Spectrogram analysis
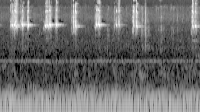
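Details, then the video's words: Recorded crickets chirping in clustered bursts, quick paired and tripled high pulses with brief pauses between groups, a constant low rumble underneath. "Free Cricket Sounds for Re-Use or Relaxation"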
